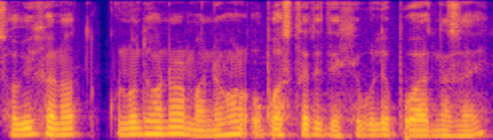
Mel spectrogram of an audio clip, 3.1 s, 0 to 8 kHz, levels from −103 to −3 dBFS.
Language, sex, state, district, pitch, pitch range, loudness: Assamese, male, Assam, Kamrup Metropolitan, 120 Hz, 110-130 Hz, -19 LUFS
